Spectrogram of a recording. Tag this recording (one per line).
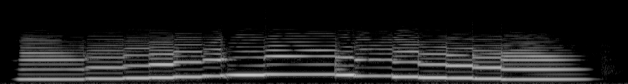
neumann-U87
scale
